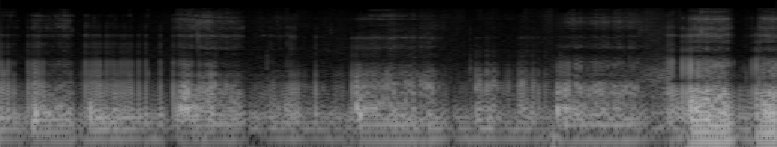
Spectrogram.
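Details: Domestic cat purring softly under stroking, for calming anxious house cats: a faint, uneven low purr beneath rustling and brushing noises of hand on fur, louder near the end.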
